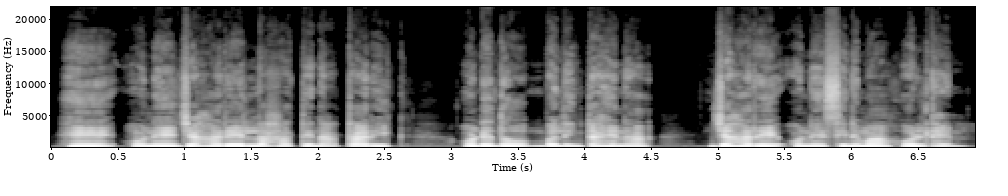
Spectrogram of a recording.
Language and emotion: Santali, neutral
